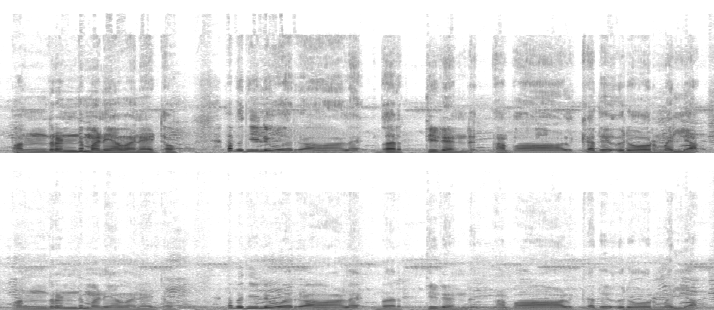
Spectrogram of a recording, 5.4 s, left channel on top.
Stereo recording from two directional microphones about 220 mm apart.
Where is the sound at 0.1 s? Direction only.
20° left (ahead or behind).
